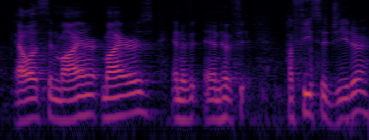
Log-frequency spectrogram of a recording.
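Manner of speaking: stuttering and stumbling, halting speech. Thanking friends by name during an introduction, stuttering over names. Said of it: "I'm stuttering over that word".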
